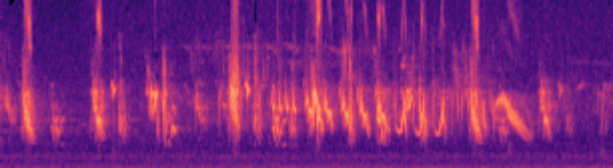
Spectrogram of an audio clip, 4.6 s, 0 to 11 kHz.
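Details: Eurasian tree sparrows occupying nest boxes in a garden in Přerov, Czech Republic, on 19 March 2020: a dense, lively run of sharp chirps and chattering notes, with chaffinch, serin, hawfinch and dunnock singing in the background.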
